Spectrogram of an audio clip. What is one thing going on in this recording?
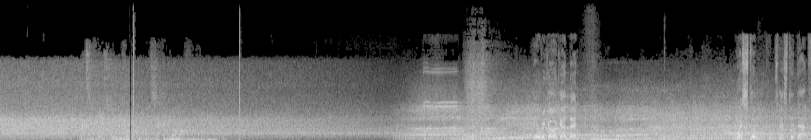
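A large crowd cheers and roars steadily in a stadium.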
